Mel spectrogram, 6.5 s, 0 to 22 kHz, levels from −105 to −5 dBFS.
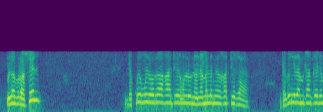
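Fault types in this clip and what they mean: GSM full-rate codec: the speech passes through a vocal-tract model driven by sparse regular pulses, which fits a 13 kbps rate. The result is plainly buzzy and gravelly. A spectrogram shows nothing above 4 kHz and a smeared, grainy harmonic structure.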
